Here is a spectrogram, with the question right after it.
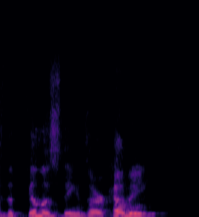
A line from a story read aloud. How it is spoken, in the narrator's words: she cries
